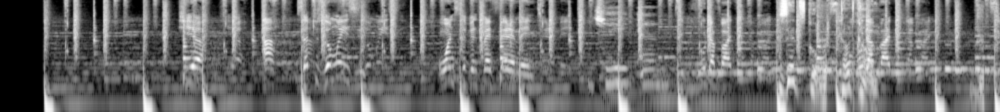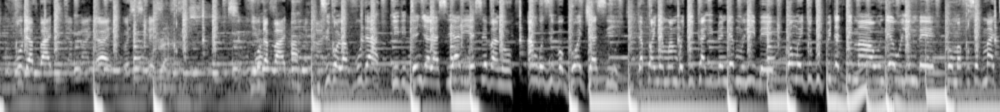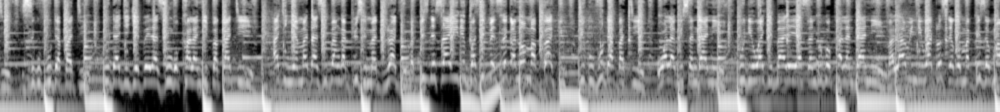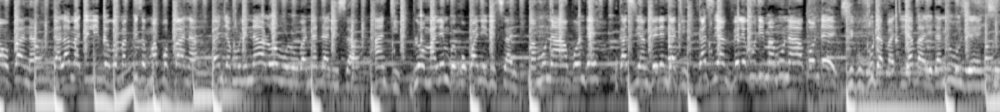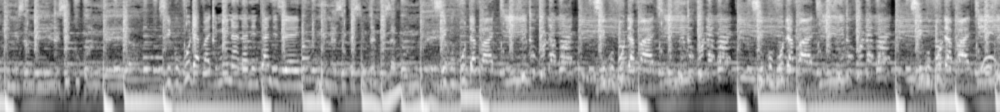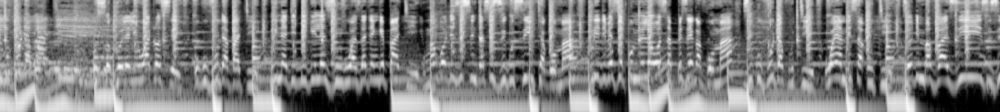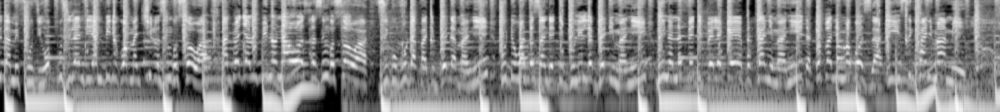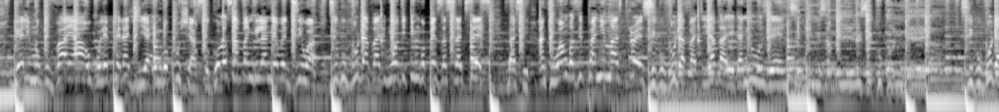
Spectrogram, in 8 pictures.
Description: African Mix
Malawian female rapper
hip hop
